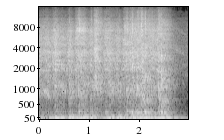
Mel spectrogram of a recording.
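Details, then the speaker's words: Turbo 5.3 LS-swapped Mustang: labored, uneven cranking at about three to four turns a second, fading out without catching; starter dragging on a small, weak battery mounted far away, later confirmed as the cause of the starting issues. "it seems to me like it's having a hard time turning over our starters well that's what they're doing so either it's the starter or it's the battery the battery is small and far away"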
